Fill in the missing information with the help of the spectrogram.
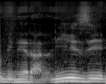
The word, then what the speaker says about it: Mineralize: Ah, eu que agradeço aí a, oportunidade de falar aí no MineraCast, pro Mineralize, Mineralize, como é que fala isso aí? A gente chama de mineralize, cara.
